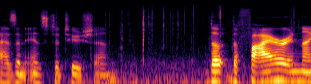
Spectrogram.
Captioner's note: flames crackling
